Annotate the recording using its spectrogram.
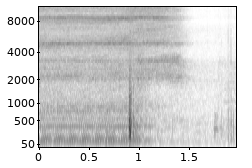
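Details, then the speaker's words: Compressor nebulizer switched on during a demonstration of how to nebulize children: a steady buzzing hum with a high hiss as fine mist comes out, then a click and the motor winds down to quiet. "तो अब ये हमने connect कर दिया है और इसको on कर दें। ऑन करने से देखिए इसमें आपको भाप दिखाई दे रही होगी, इसी को मिस्ट कहते हैं।"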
